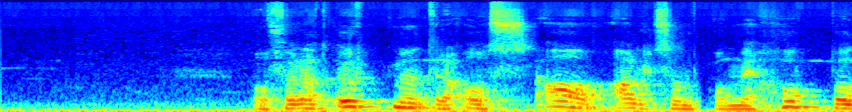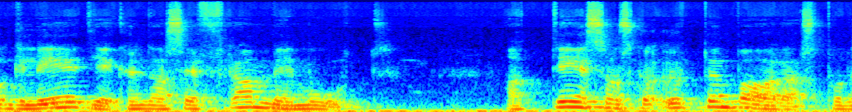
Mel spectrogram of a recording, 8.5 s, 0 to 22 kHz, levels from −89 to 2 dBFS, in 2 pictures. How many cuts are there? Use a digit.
2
